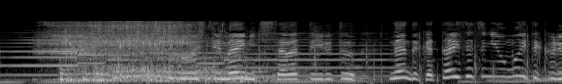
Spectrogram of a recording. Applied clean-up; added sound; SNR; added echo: none; Sink (filling or washing) / Water; 1 dB; none.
